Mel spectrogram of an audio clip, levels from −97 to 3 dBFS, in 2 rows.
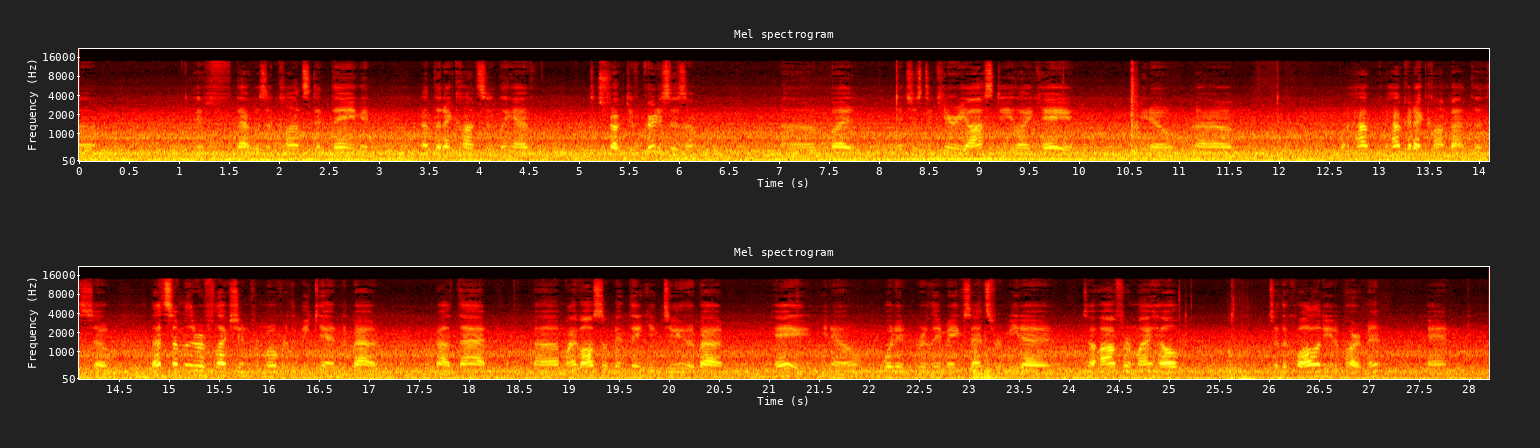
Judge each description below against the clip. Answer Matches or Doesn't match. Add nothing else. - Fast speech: Doesn't match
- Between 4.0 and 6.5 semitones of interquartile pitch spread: Matches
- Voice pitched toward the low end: Matches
